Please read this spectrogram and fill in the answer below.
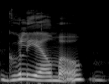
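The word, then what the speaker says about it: Guglielmo: Gulmo.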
